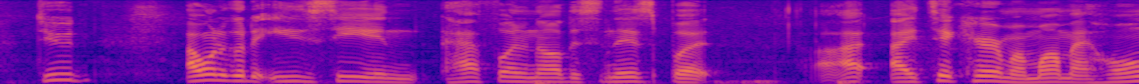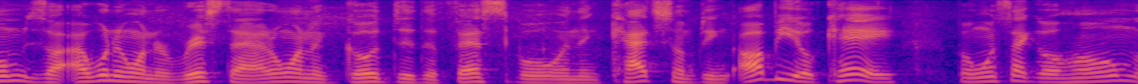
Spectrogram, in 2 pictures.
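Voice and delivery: ordinary delivery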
